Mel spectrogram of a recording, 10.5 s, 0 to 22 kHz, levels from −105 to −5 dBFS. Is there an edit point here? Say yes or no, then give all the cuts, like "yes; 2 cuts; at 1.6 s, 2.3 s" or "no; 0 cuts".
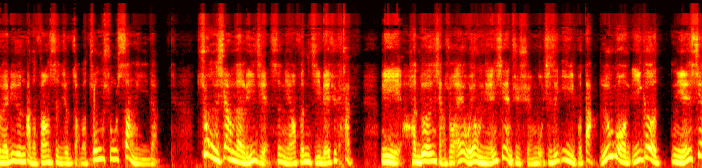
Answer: no; 0 cuts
